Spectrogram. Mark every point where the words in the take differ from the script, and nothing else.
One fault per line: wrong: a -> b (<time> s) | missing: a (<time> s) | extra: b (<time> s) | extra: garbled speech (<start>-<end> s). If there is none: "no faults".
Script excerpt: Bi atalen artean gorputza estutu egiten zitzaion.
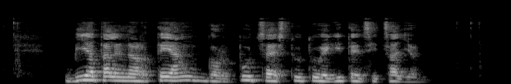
no faults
